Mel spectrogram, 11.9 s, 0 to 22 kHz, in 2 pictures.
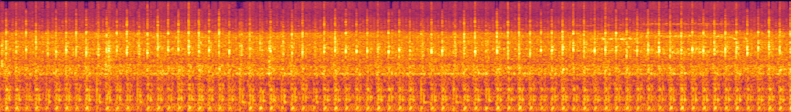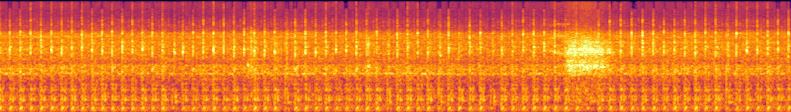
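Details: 1969 Bolens 850 tractor, Wisconsin S8D 8.25HP single-cylinder, run after carburetor initial adjustment while tuning points: rough uneven clatter about three beats a second, like a hard knock; knocks badly at high RPM, idles poorly, smokes; cause not pinned down.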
